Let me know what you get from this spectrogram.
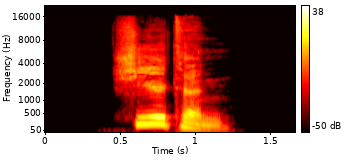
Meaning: inflection of schielen: 1. first/third-person plural preterite 2. first/third-person plural subjunctive II
- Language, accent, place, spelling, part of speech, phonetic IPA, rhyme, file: German, Germany, Berlin, schielten, verb, [ˈʃiːltn̩], -iːltn̩, De-schielten.ogg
